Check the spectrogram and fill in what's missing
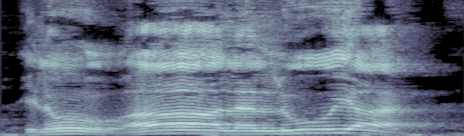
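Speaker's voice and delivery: usual speaking voice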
